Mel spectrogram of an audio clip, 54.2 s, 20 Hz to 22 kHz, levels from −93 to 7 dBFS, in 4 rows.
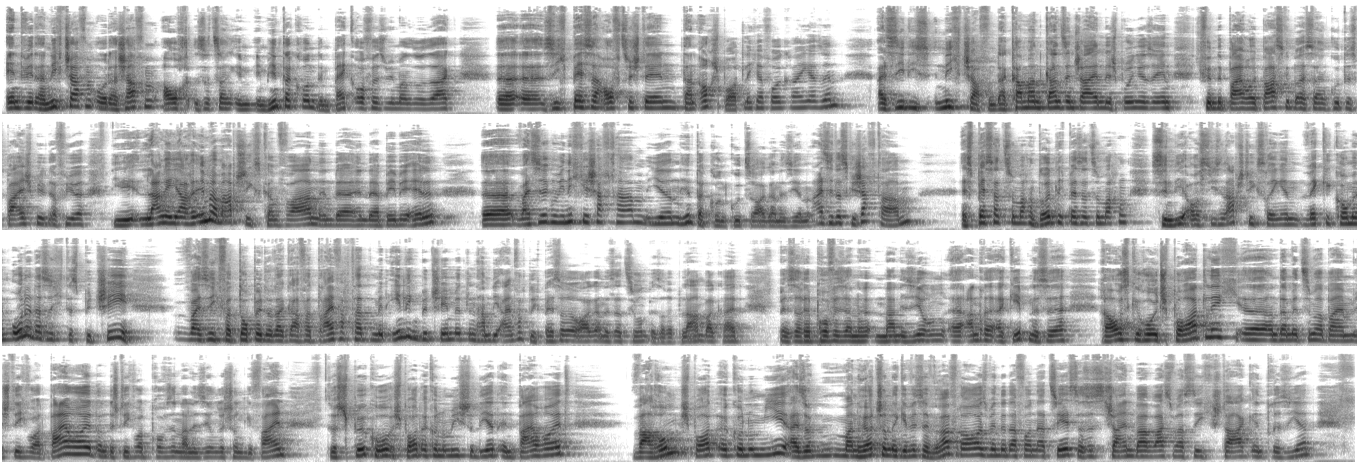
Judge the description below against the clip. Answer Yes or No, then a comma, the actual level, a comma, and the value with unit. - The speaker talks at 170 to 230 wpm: Yes, average, 180 wpm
